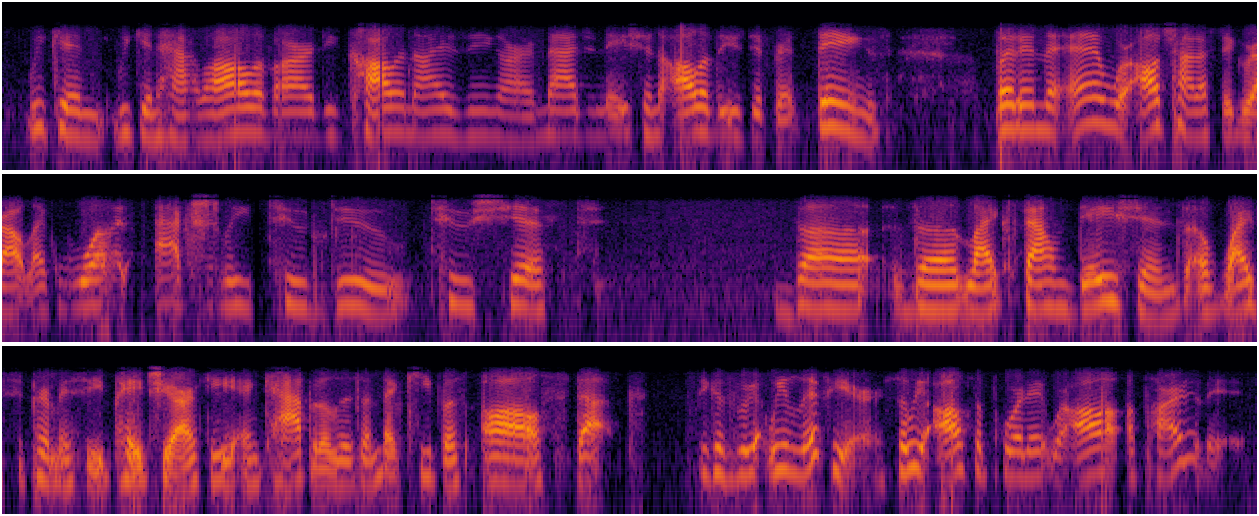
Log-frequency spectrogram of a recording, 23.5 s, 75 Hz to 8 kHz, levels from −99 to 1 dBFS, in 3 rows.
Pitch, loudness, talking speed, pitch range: 200 Hz, -32 LUFS, 165 wpm, 185-220 Hz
